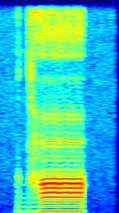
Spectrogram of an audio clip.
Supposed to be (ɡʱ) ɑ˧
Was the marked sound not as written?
no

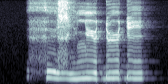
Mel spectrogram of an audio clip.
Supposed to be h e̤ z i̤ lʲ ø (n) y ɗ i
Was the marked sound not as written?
yes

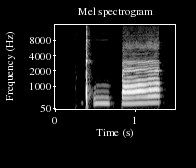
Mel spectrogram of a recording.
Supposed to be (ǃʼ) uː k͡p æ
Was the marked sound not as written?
no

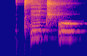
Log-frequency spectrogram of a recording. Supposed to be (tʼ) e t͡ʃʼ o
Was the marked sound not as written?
no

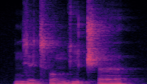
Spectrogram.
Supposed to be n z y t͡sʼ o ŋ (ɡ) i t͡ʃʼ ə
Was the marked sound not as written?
no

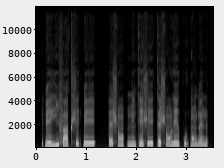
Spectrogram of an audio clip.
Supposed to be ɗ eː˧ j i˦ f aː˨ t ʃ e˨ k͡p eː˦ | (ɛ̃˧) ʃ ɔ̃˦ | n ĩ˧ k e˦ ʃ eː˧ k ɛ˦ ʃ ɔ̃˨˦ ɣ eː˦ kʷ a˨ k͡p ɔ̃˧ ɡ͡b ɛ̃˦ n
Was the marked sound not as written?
yes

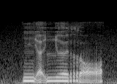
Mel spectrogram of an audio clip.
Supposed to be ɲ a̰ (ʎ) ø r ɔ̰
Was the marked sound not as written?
no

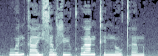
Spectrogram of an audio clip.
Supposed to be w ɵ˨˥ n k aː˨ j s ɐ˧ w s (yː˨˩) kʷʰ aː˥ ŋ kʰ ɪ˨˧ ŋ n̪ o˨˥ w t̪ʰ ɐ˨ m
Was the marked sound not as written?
yes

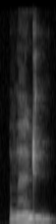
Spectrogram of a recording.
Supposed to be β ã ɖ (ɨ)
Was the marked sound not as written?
no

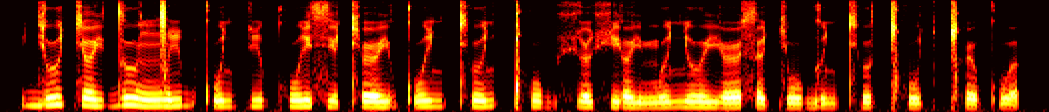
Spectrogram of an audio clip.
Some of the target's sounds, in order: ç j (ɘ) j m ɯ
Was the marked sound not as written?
no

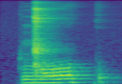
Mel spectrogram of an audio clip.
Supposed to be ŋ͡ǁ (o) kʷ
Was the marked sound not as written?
no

